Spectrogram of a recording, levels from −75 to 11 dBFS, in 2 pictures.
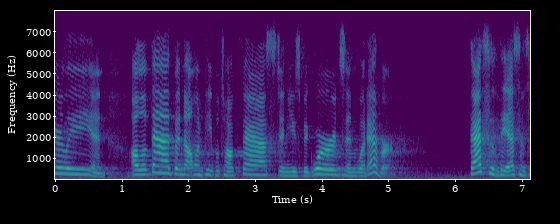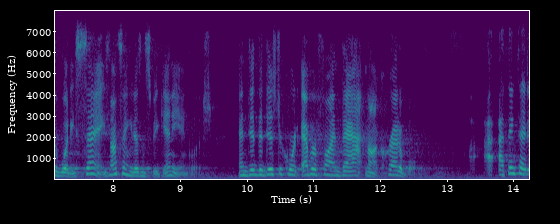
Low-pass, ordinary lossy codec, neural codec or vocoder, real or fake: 7.2 kHz; Opus, 16 kbps; none; real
